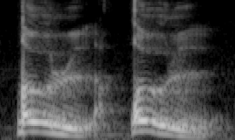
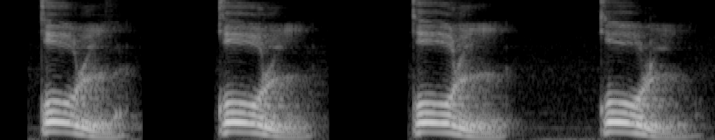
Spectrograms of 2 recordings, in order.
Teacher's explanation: অনেকে এরকম উচ্চারণ করে কুল কুল, এটা ভুল। কুল ভুল, কফটা মোটা হবে কিন্তু হলকে যাবে না, গলার ভিতরে যাবে না।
